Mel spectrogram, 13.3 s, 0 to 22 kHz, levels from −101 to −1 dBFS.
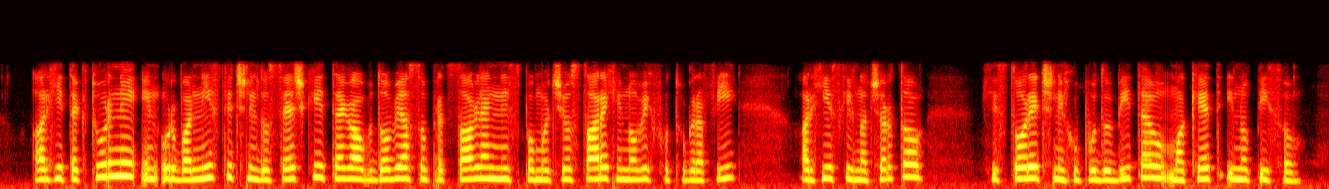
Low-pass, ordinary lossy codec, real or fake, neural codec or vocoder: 5.4 kHz; Opus, 32 kbps; real; none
